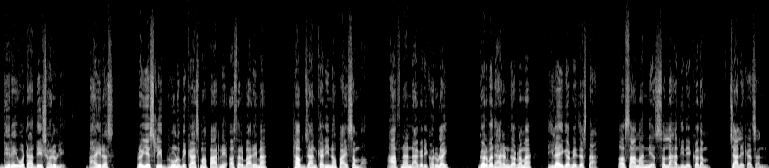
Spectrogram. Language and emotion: Nepali, neutral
